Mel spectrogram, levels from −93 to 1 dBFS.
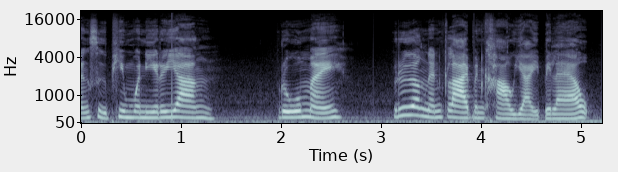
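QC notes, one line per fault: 0.92, 1.92, 2.93, 3.94 s: overlapping chunks. Speech is processed in 1.0 s chunks, each starting about 7 ms before the last ended, so that sliver plays twice at every join. The result is a regular, once-per-second tick or stutter, not the silent gap of a dropout.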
